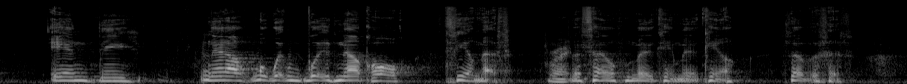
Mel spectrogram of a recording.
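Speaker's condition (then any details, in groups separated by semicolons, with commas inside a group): Cerebral palsy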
